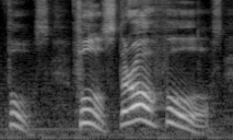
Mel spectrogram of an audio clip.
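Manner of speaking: building high theatrical cry; hammed-up outrage. Crackpot character rants about townspeople.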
